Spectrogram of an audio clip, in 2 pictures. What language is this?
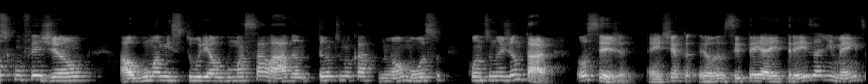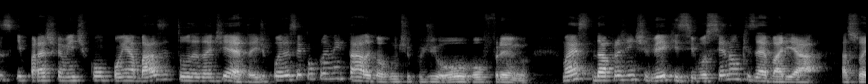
Portuguese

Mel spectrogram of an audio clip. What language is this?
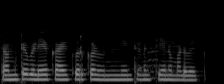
Kannada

